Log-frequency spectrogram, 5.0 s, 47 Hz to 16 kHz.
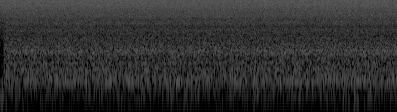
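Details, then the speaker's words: Fractal Design Mood Mini-ITX PC under TimeSpy and Cinebench R23 load, 450 W at wall; two AIO fans 1000 RPM, 180mm case fan 800 RPM, dust filter in place; ambient 24°C, CPU 90°C, GPU 79°C: soft steady whoosh, normal. "In the first test we have the two AIO fans running at 1000 RPM and the 180mm case fan at 800 RPM. The air filter is in place and the system sounds like this."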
